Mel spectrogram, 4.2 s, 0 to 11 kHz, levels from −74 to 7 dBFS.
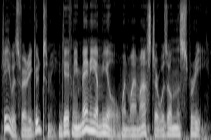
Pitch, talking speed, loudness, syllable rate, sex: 110 Hz, 270 wpm, -16 LUFS, 5.4 syllables/s, male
